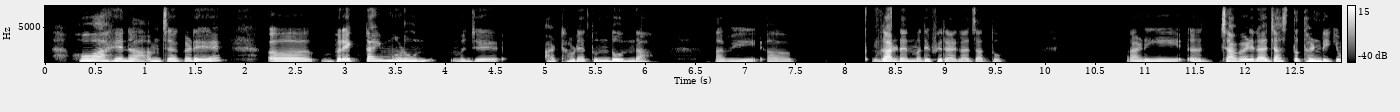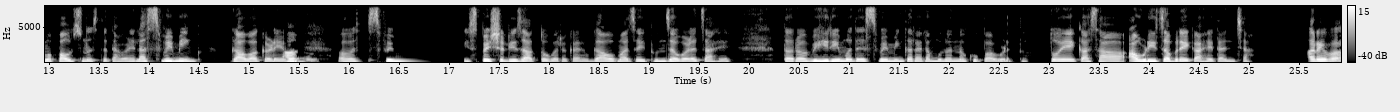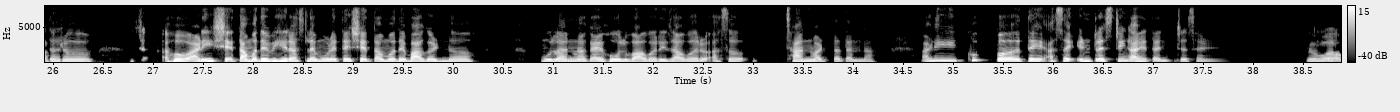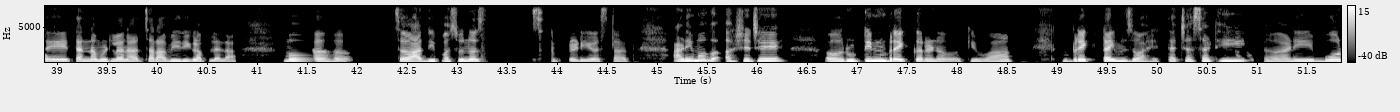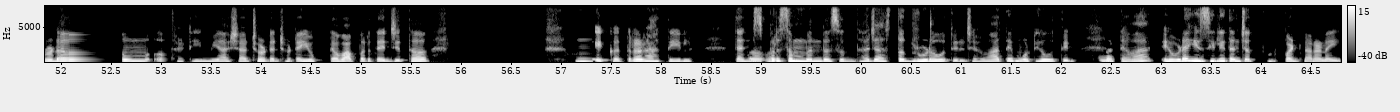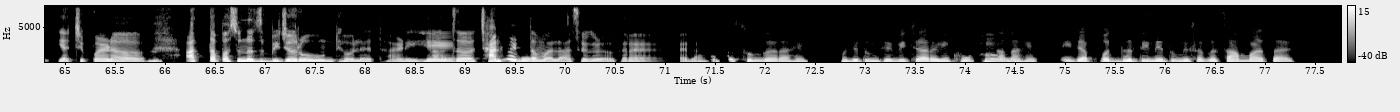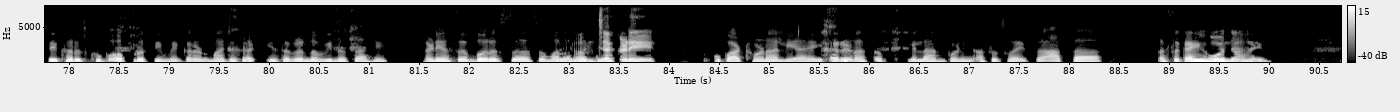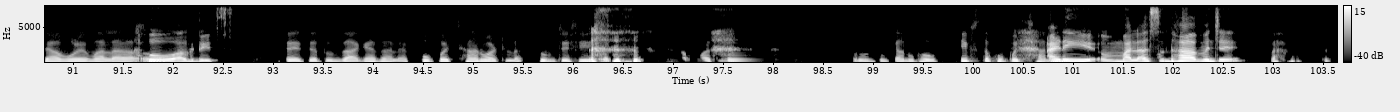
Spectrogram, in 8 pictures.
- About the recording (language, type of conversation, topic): Marathi, podcast, तुम्ही शिकणे मजेदार कसे बनवता?
- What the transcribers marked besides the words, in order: tapping; static; chuckle; in English: "व्होल वावर इस अवर"; distorted speech; unintelligible speech; in English: "रेडी"; in English: "रुटीन"; other background noise; in English: "बोर्डमसाठी"; unintelligible speech; unintelligible speech; mechanical hum; chuckle; unintelligible speech; chuckle; unintelligible speech; background speech; chuckle; unintelligible speech; chuckle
